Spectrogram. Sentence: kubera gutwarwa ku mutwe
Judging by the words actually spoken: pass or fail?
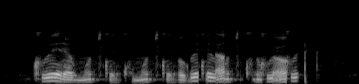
fail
